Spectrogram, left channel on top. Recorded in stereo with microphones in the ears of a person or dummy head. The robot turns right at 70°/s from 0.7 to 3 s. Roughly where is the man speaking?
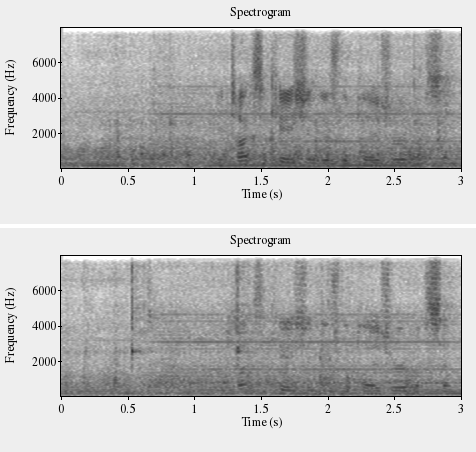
Left.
